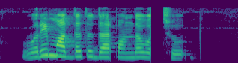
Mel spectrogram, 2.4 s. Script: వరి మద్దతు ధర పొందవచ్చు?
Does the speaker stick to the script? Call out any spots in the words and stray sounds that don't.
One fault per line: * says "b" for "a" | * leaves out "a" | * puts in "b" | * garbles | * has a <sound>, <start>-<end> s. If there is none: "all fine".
* has a dropout, 1.5-1.6 s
